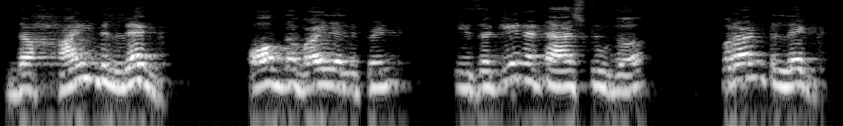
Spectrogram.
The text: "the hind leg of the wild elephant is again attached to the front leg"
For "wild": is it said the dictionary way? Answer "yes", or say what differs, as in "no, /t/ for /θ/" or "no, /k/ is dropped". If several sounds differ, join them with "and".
no, /d/ is dropped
